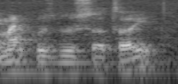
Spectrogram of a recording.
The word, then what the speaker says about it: Marcus du Sautoy: ver si sale bien, Marcus du Sautoy, ¿vale? No lo pronunciéis raro, que se pronuncia Marcus du Sautoy.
